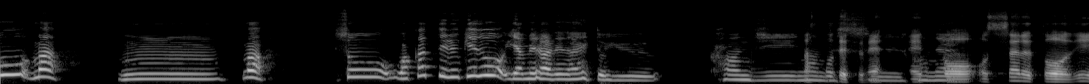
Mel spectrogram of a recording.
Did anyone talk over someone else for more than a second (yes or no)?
yes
